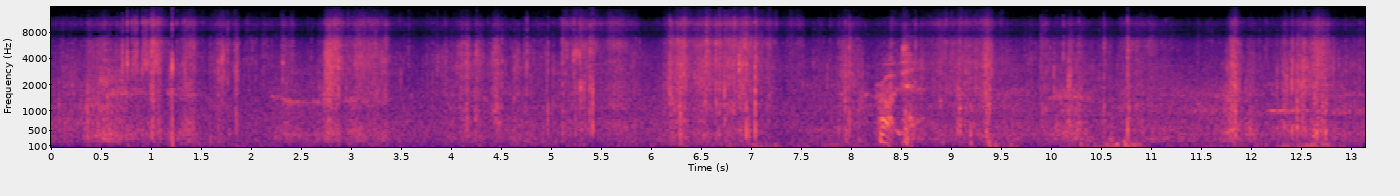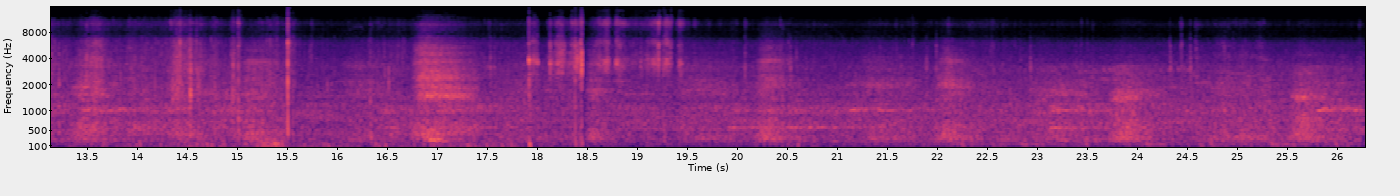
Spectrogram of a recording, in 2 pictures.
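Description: Irregular footsteps and rustling as someone pushes on foot through forest undergrowth, leaf litter crackling and branches brushing past.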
